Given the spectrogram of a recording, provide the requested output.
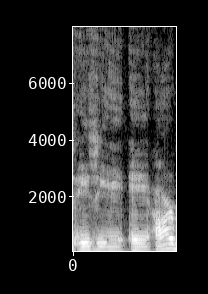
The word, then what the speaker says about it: Azar: This week, the Senate took another step toward the confirmation of pharmaceutical industry executive Alex Azar. It's A-Z-A-R, but pronounced Azar, I'm told, toward Azar's confirmation as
